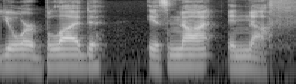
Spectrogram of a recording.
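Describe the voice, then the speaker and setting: A put-on character voice booms out loud. Its intonation stays monotone and flat. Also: man. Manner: ominous.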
